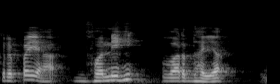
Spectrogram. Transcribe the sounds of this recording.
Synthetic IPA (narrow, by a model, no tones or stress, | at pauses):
kɾɪpɐja̰d̪ʱʋɐniɦiʋɐɾd̪ʱɐjɐ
